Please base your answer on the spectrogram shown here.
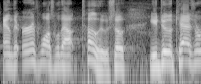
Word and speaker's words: tohu: word it's the word tohu tohu in English it's spelled just like it sounds t t o h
